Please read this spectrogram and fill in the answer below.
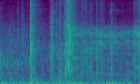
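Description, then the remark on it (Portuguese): A young woman opens a door: a sharp latch click, then a second clack as it swings, followed by a faint airy hiss. No one speaks. “Uma mulher jovem e bonita, com os cabelos castanhos escorridos nos ombros, abre a porta.”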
